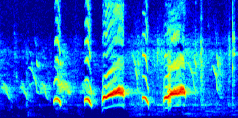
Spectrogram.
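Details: Singing bird gives a series of short slurred notes mixed with longer loud rising whistles, the phrases harsh-edged and varied, spaced under half a second apart.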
